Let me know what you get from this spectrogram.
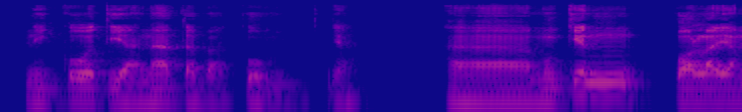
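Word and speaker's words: Nicotiana tabacum: latinnya ya itu membacanya Bukan no Tiana tabacum bukan ya tapi membacanya niktiana tabakum ya Ee mungkin pola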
